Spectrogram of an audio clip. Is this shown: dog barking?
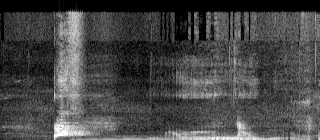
yes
